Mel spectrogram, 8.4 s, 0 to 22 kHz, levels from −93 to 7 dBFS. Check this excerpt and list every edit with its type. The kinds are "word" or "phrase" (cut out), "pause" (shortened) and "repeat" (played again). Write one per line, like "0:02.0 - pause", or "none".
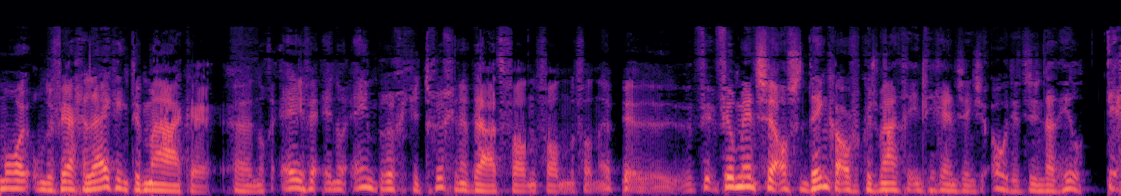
none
